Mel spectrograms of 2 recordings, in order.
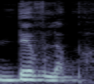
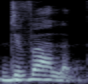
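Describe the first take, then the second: First: "develop" as DEV-lup, stress up front; mispronounced develop. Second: "develop" as di-VEL-up, middle syllable stressed; correct develop. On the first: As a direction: squash "develop" into two syllables, DEV-lup. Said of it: "but this is not develop". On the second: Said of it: "इसका pronunciation होता है develop". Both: Shown as a demonstration.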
